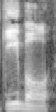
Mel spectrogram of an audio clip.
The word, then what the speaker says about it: Giebel: Because it was an inside joke for me because no one's ever pronounced my name right. they would say Giebel instead of Giebel.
